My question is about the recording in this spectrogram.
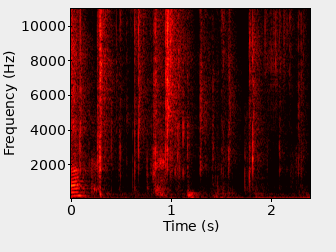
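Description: Foil Pokémon booster pack crinkling irregularly as it is squeezed and worked in a child's hands.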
